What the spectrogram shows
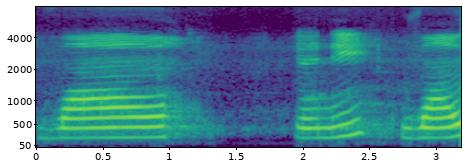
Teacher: واو دونوں ہونٹوں کو گول کرنے سے واو ادا ہوگا۔ درمیان میں دونوں ہونٹوں کے اسپیس رہے گا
